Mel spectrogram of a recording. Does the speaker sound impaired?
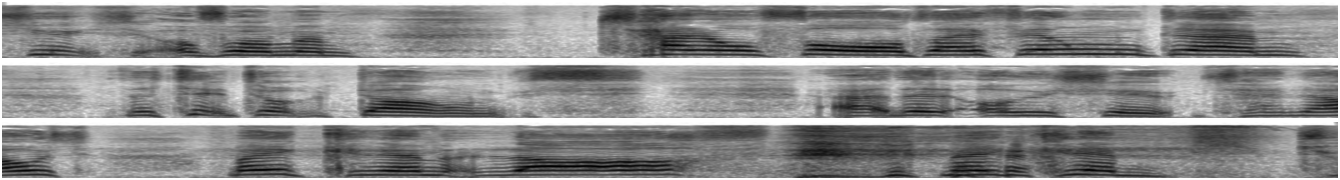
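Yes: Down syndrome; Down syndrome from birth, early prognosis of possibly never walking, talking or living independently.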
